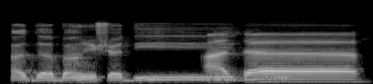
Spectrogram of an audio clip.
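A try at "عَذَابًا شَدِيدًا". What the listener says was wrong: Adzanya panjang.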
